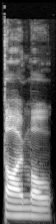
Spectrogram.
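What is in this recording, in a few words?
"玳瑁", Cantonese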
